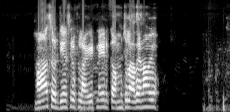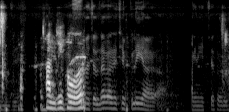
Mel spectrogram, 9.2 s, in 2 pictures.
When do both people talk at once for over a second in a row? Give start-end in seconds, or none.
none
